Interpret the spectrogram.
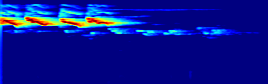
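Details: White-eye singing competitively at dawn, a rapid string of sharp, high slurred notes that trails off into lower, softer twittering.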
